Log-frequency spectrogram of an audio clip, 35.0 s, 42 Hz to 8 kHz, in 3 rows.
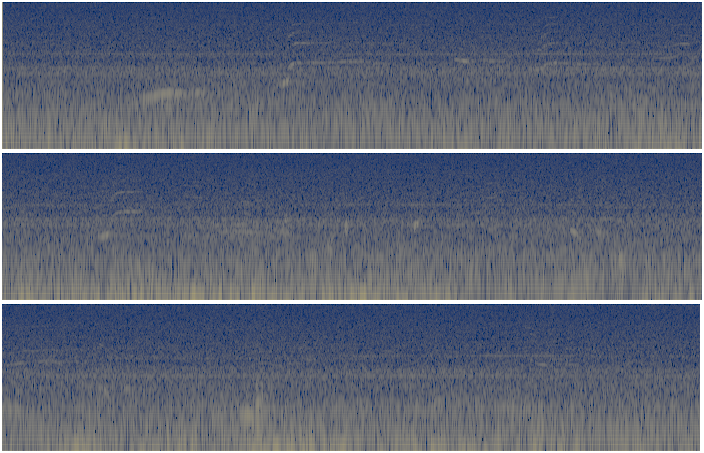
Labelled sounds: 4.8	5.9	humpback whale, 0.80 to 1.9 kHz
7.5	7.8	humpback whale, 0.90 to 1.1 kHz
9.0	9.3	humpback whale, 0.80 to 0.96 kHz
11.0	11.5	humpback whale, 1.0 to 1.8 kHz
13.5	14.0	humpback whale, 0.83 to 2.0 kHz

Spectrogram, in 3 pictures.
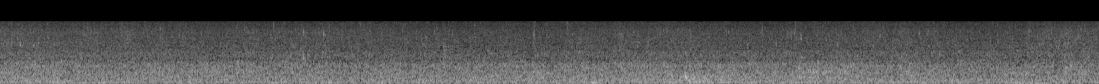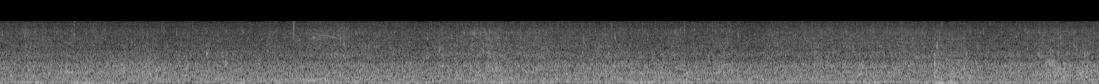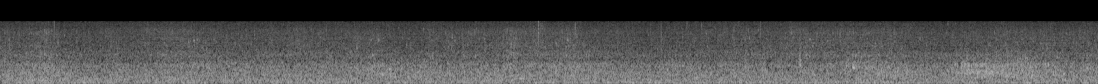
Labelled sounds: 14.1	14.4	Pacific white-sided dolphin, 3.4 to 4.2 kHz
31.6	31.9	water noise, 0.84 to 1.0 kHz

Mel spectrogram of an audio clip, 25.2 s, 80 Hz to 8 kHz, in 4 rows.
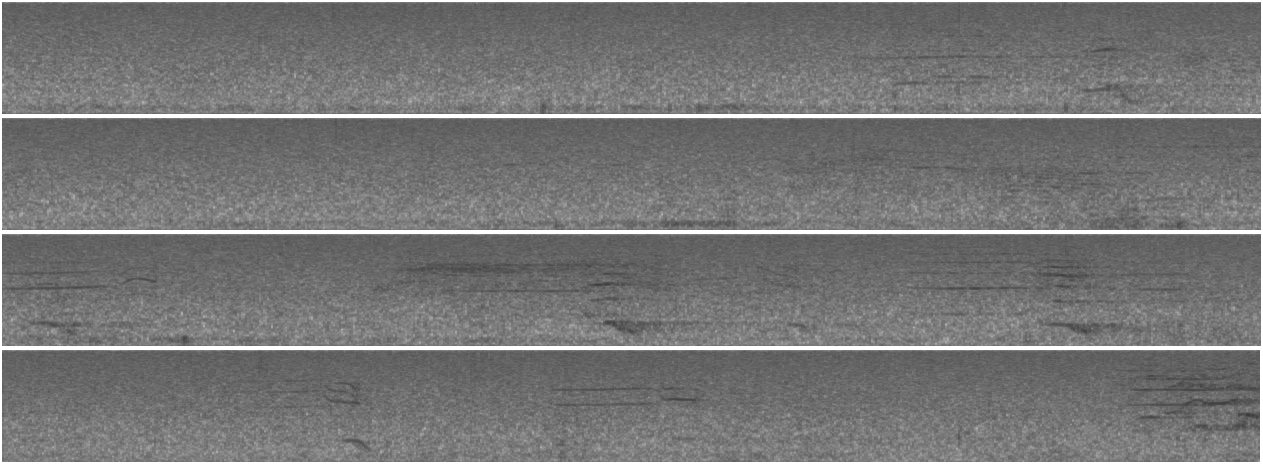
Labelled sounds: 14.5	15.9	killer whale, 0.48 to 4.3 kHz

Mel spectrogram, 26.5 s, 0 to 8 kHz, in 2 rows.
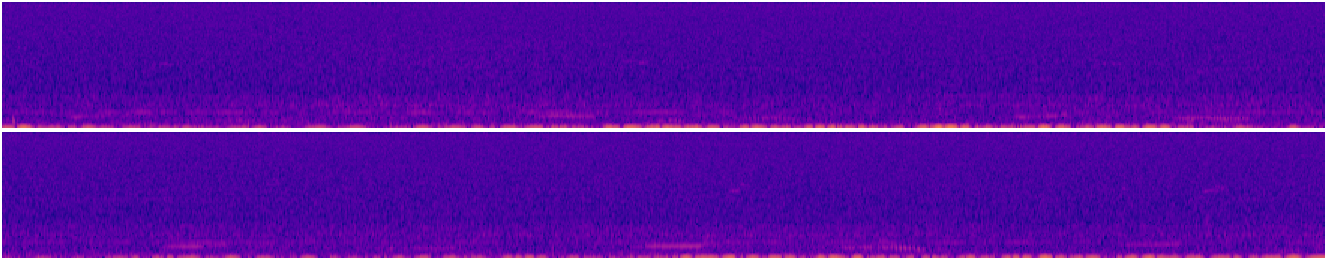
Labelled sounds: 6.2	6.5	humpback whale, 1.7 to 2.0 kHz
25.2	25.5	humpback whale, 1.8 to 2.1 kHz

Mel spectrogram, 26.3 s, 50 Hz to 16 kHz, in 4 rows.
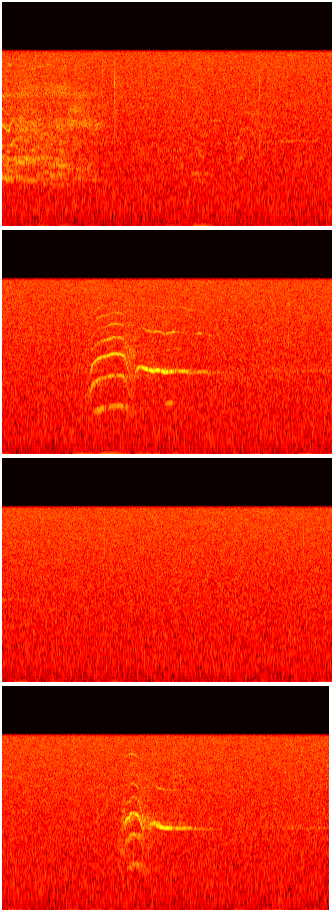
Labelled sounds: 4.5	6.2	killer whale, Bigg's (transient), Gulf of Alaska transient, 0.91 to 3.2 kHz
8.3	11.0	killer whale, Bigg's (transient), Gulf of Alaska transient, 0.29 to 4.6 kHz
22.1	26.3	killer whale, Bigg's (transient), Gulf of Alaska transient, 0.33 to 3.7 kHz

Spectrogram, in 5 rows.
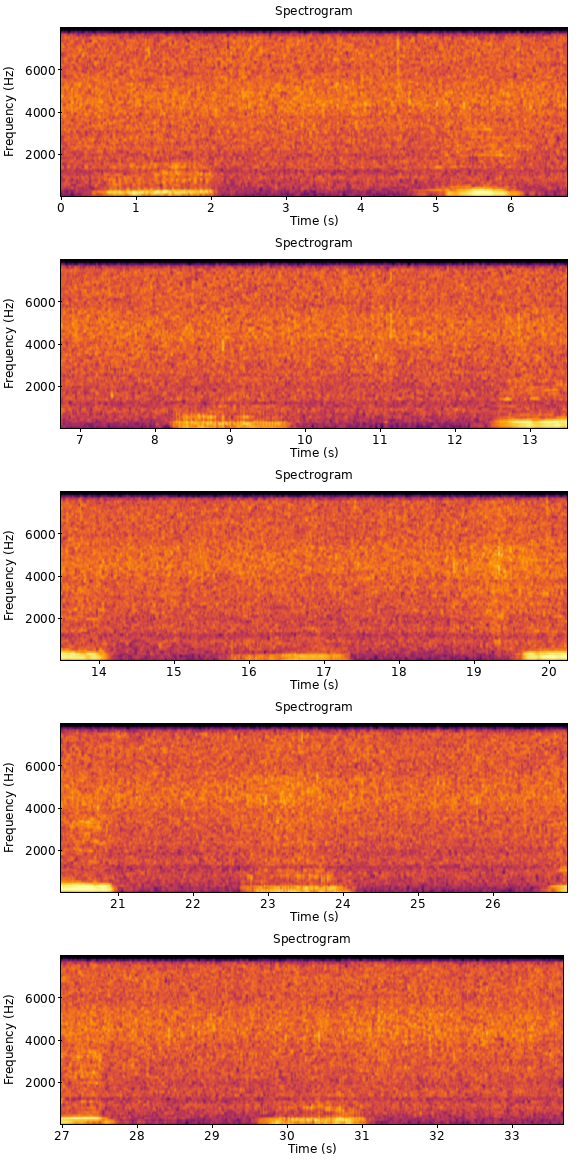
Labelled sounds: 1.2	1.5	humpback whale, 1.0 to 1.2 kHz
13.3	13.7	humpback whale, 1.9 to 2.2 kHz
20.4	20.7	humpback whale, 1.9 to 2.1 kHz

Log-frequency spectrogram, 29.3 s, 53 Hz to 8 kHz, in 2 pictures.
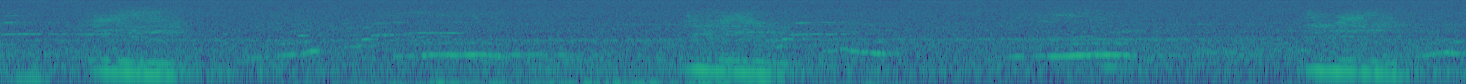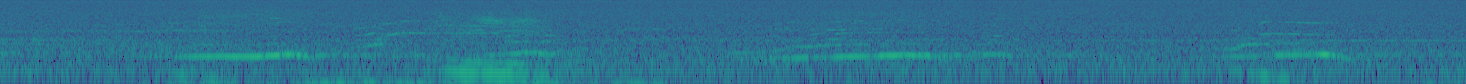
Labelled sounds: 0.0	1.2	humpback whale, 0.96 to 2.7 kHz
3.7	4.6	humpback whale, 0.90 to 2.1 kHz
7.9	8.2	humpback whale, 0.96 to 1.1 kHz
10.5	10.9	humpback whale, 2.8 to 3.2 kHz
11.2	11.5	humpback whale, 1.1 to 1.4 kHz
13.0	13.7	humpback whale, 1.5 to 2.8 kHz
18.5	19.0	humpback whale, 0.93 to 1.2 kHz
19.4	19.7	humpback whale, 2.0 to 2.7 kHz
27.3	28.0	humpback whale, 0.86 to 2.2 kHz

